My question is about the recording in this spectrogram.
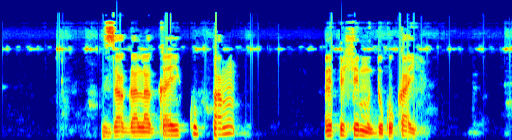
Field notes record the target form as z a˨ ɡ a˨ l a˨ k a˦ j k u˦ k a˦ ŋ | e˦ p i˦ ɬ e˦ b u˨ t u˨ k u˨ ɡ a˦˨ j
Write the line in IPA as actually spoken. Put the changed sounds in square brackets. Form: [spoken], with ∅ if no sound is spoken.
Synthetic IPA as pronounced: z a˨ ɡ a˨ l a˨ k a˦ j k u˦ [p] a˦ ŋ | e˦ p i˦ ɬ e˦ [m] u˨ [d] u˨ k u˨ [k] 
